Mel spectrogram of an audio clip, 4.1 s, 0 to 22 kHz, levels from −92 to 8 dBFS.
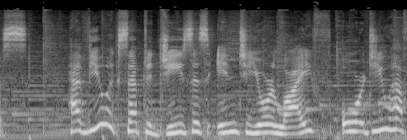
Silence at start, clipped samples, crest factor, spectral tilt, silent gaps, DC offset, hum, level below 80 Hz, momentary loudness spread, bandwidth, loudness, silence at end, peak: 0 s; under 0.1%; 12 dB; -4 dB/octave; none; under 0.1%; none; -38 dBFS; 7 LU; 17 kHz; -12 LUFS; 0 s; 0 dBFS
